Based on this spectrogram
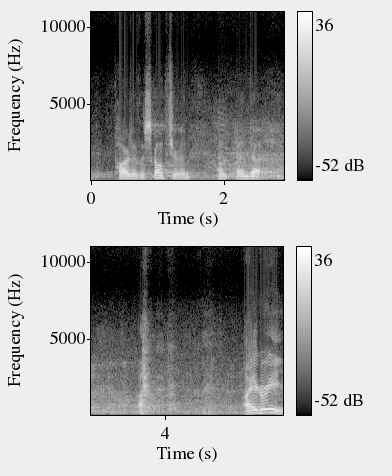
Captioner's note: laughter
